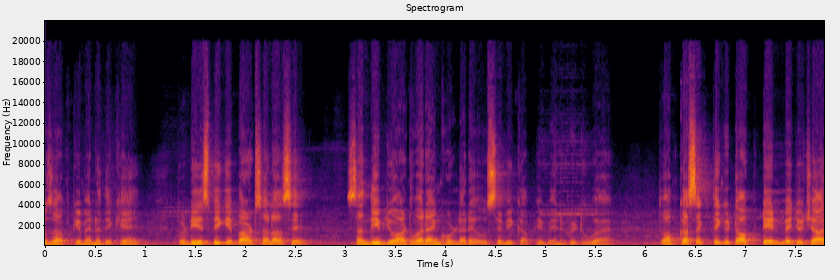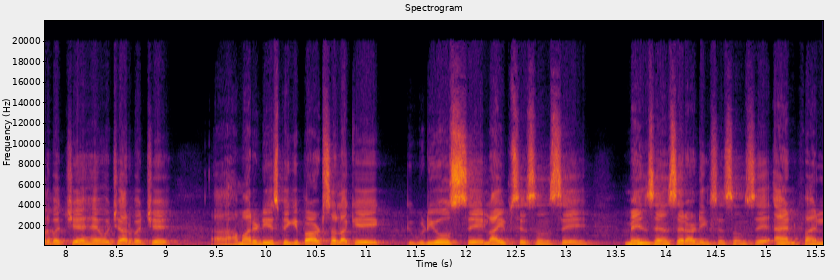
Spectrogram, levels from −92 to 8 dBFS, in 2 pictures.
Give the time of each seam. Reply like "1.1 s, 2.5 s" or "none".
none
